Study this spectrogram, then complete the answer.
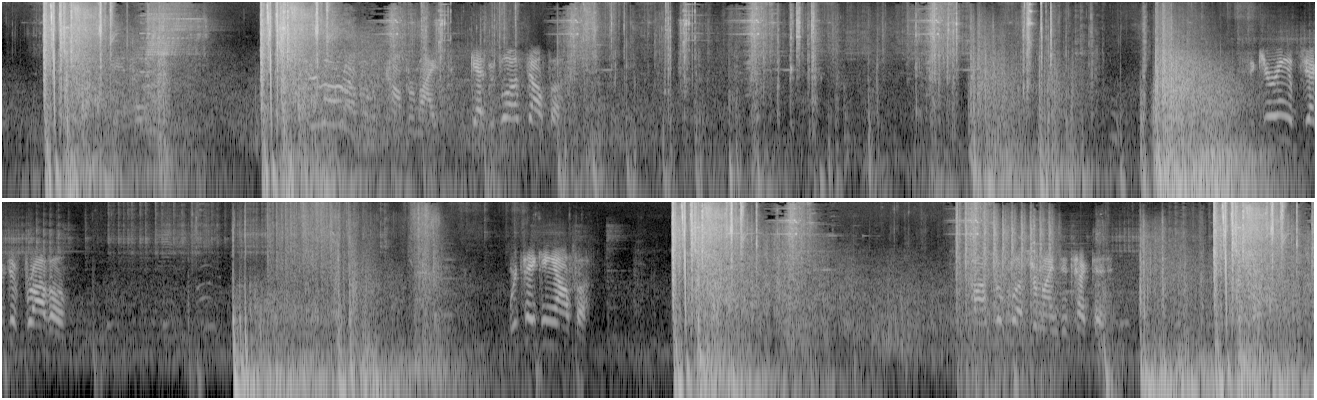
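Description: A sniper rifle fires single shots, each with a loud echoing boom.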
